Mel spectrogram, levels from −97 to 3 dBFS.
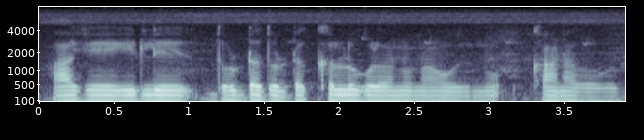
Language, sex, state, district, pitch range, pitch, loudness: Kannada, male, Karnataka, Koppal, 105-115 Hz, 110 Hz, -17 LUFS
